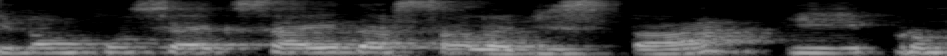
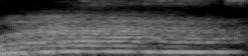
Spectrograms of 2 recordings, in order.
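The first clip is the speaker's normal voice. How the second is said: high playful growl of anger; mock angry "ah!"; 6 semitones higher than usual. Shown as a demonstration. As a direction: pretend to roar at a child. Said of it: "Você pode estar muito bravo". (grito de bravo de brincadeira)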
